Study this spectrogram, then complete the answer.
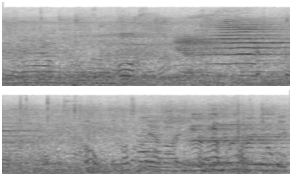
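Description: Young girls chatter and call out in a large echoing gym.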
